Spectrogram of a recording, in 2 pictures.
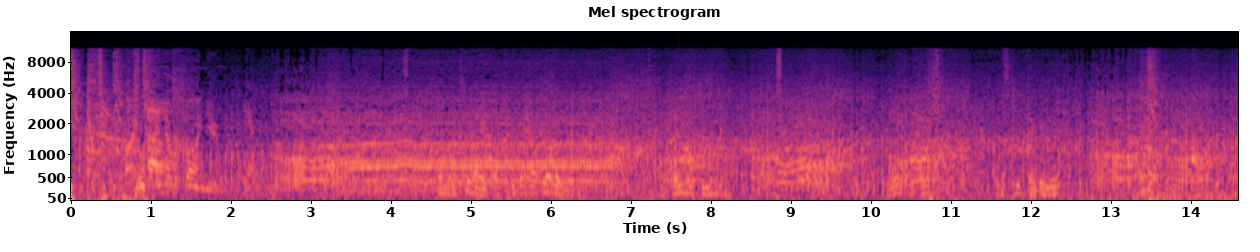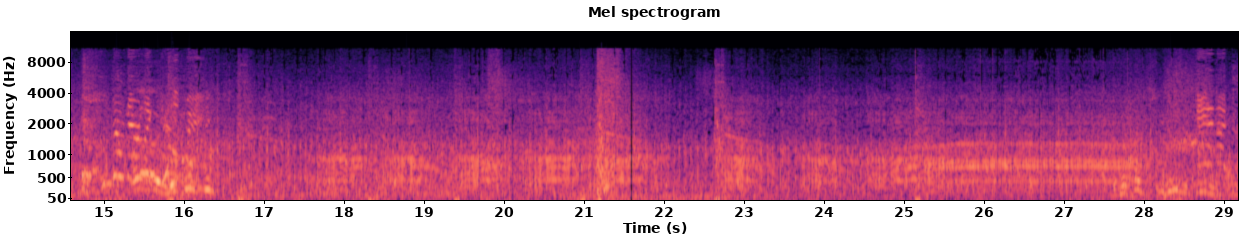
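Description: A scooter engine buzzes and revs steadily.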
